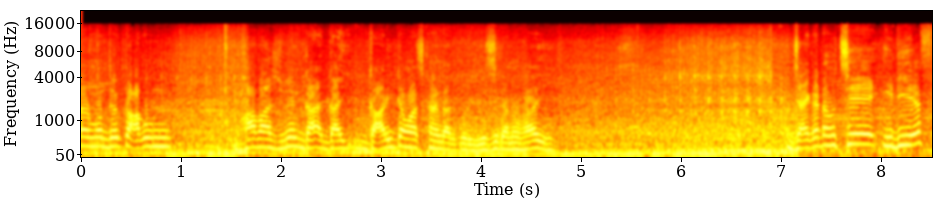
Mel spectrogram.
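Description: A man talking over street traffic, with a heavy vehicle's engine rumbling close by; the engine is heard most plainly in a pause of a couple of seconds in the second half.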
